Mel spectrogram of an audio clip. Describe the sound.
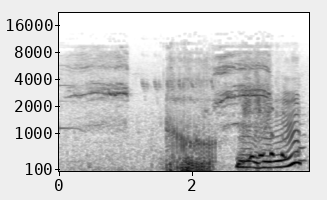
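A human voice imitates a wild boar. Brief vocal sounds lead into a rough, snorting grunt, then a wavering, high squeal that climbs and dips in pitch.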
